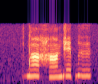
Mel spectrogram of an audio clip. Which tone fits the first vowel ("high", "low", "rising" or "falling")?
falling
